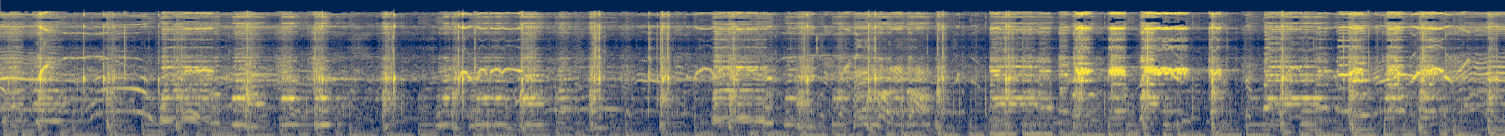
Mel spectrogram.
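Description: Music with a steady, pulsing bass beat, with voices over it.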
